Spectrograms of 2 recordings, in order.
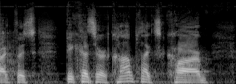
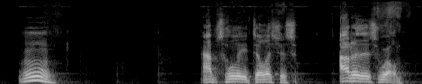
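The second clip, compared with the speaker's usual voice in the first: speaking with food in mouth, chewing. Tasting the oatmeal on air near the end of the show, talking while chewing. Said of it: "Excuse me for chewing".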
